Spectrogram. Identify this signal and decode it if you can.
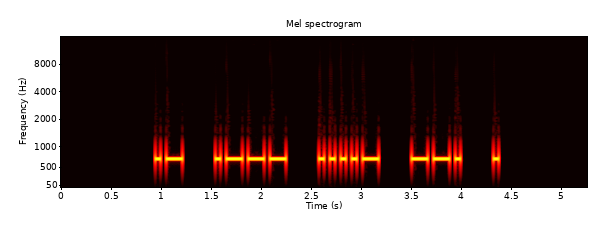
Morse code, heard as a keyed tone, about 22 wpm, spaced as for 16 wpm, 700 Hz. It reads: AJ4GE
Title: USA Call Signs - 5 Characters - 2x Character Spacing - 22wpm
